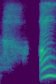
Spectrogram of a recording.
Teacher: क्योंकि अंग का जो उच्चारण है वो नाक से होता है। अंग का उच्चारण नाक से होने के कारण इसको बोलते हैं अनुस्वार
